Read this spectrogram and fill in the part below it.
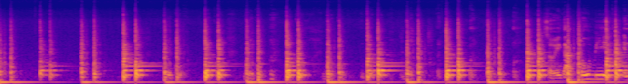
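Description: Kumina riddim drumming played two beats up and two beats down, a steady repeating pattern of sharp hand-drum strikes alternating deep bass thumps with higher tone hits, close and clear with no voices.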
